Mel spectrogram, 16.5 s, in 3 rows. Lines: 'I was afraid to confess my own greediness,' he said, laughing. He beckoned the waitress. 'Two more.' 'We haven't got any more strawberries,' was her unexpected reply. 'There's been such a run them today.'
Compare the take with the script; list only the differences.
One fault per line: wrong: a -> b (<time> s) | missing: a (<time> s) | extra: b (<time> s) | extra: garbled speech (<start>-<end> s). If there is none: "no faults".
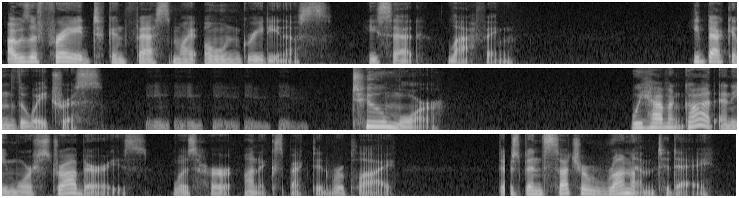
no faults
